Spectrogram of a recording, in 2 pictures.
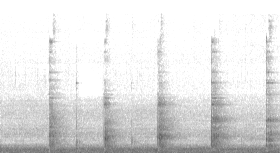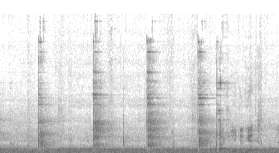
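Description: Hammer blows ring against the edges of a Dane axe head during forging, about a dozen sharp metallic strikes at a steady, unhurried pace, close and clear over a low background murmur.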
